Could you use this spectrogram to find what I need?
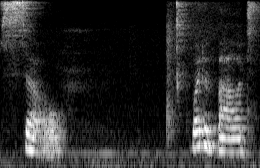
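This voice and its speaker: A woman in a Latvian accent, with fairly even intonation and audible room echo. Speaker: tarot reader. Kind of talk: spiritual reading monologue.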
